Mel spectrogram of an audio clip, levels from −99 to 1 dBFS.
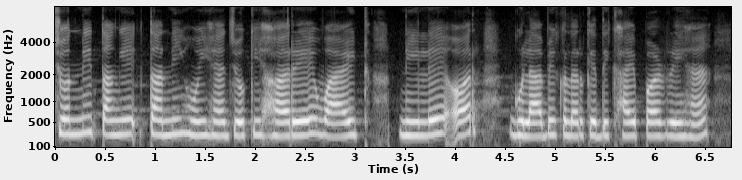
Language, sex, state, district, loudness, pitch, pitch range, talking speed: Hindi, female, Jharkhand, Garhwa, -14 LUFS, 260 Hz, 250-275 Hz, 160 wpm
